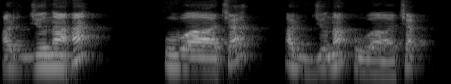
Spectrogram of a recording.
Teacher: the Visarga is elided. Elided means it is not pronounced, or we generally call it as Visarga is dropped. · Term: Elision of Visarga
